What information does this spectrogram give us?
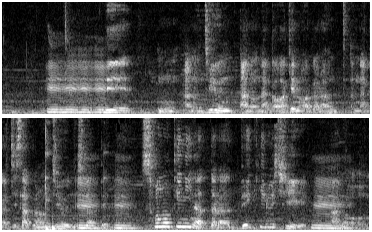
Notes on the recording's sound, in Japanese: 大阪市内の実在BARから配信中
